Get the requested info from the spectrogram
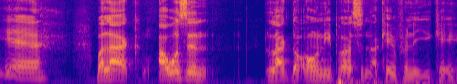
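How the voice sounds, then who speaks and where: Lively in intonation, a man talks with a London accent. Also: medium pitch for a man, moderate pace. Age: 20s. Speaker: boxer and musician. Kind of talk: casual chat.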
